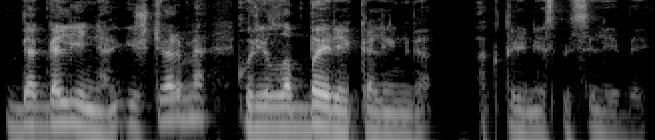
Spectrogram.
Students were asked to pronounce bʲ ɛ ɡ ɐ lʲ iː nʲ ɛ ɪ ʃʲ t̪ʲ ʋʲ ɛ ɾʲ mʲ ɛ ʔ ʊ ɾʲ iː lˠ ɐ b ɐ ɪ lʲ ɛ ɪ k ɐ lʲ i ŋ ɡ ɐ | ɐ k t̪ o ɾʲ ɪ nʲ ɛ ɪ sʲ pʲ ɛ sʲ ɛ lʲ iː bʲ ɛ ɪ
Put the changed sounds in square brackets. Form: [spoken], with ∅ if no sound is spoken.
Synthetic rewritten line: bʲ ɛ ɡ ɐ lʲ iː nʲ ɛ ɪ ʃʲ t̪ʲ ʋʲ ɛ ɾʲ mʲ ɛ [k] ʊ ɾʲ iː lˠ ɐ b ɐ ɪ [ɾʲ] ɛ ɪ k ɐ lʲ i ŋ ɡ ɐ | ɐ k t̪ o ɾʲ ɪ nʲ ɛ ɪ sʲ pʲ ɛ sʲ ɛ lʲ iː bʲ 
